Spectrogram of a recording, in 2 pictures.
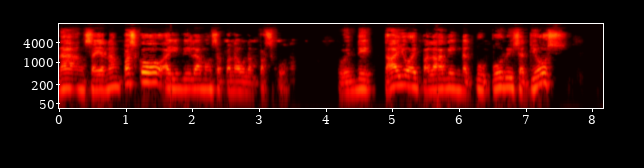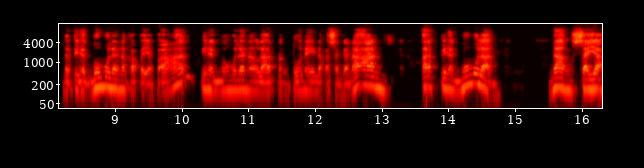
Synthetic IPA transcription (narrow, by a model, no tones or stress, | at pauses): nɐʔɐŋsɐjanɐŋpasko̞ɐjhɪnd̪ilaːmɐŋsɐpɐnawnɐŋpa̰sko̞̰ | kʊnd̪it̪aːjo̞ɐjpɐlaːɡɪŋnɐɡ̚pupuːɾɪsɐd̪jo̞s | nɐpɪnɐɡ̚mumʊlanɐŋkɐpɐjɐpaːʔanpɪnɐɡ̚mumʊlanɐŋlɐhat̪̚nɐŋt̪uːnɐjnɐkɐsɐɡɐnaːʔɐn | ʔɐt̪̚pɪnɐɡ̚mumʊlan | nɐŋsɐja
